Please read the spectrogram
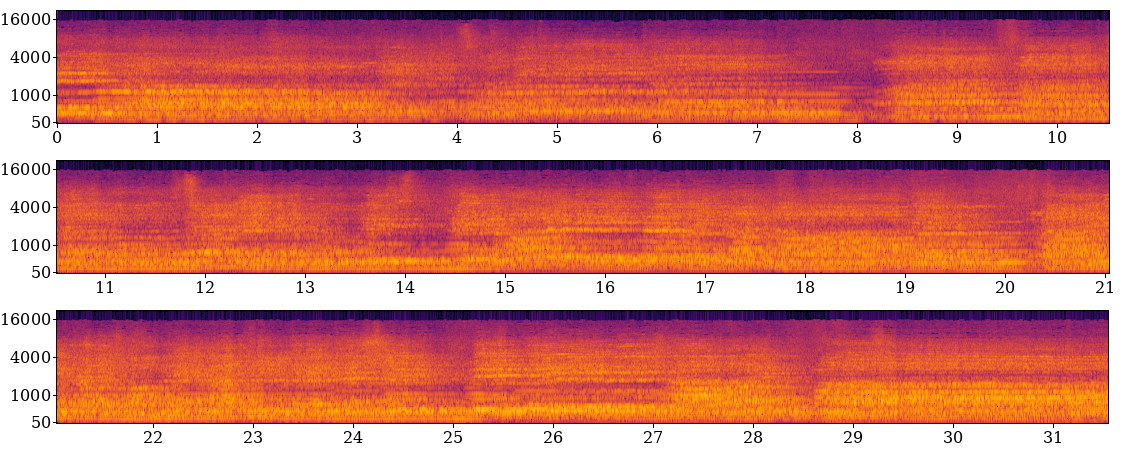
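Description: A choir singing, mostly women's voices, without a break except for a short pause between phrases about eight seconds in.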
